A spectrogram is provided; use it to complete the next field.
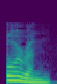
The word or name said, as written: orant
